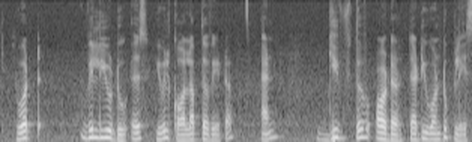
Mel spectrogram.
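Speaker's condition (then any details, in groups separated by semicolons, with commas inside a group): No condition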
